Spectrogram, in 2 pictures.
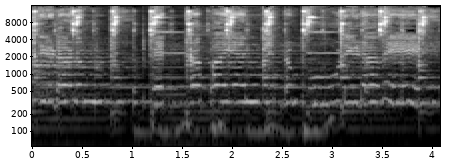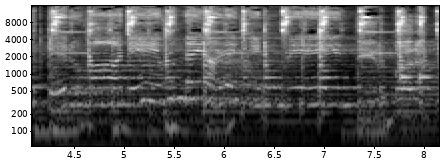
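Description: A Hindu devotional song to Murugan of the kind sung at Cavadee (Kavadi), played with a steady drum beat under a wavering melodic line.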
